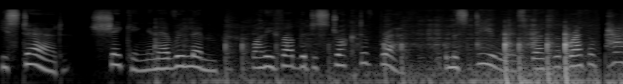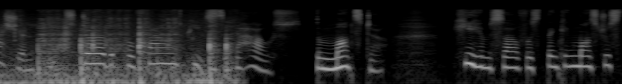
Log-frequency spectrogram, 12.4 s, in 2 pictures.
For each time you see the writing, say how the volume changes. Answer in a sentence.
The writing can be heard from 1.4 to 8.7 s, getting louder.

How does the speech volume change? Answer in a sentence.
The volume of the speech stays about the same.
